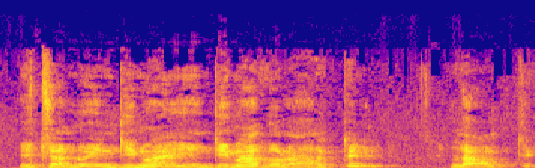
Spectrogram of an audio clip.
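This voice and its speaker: A man's speech carries audible room echo. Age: 80s+. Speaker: war veteran. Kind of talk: testimony. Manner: halting.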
